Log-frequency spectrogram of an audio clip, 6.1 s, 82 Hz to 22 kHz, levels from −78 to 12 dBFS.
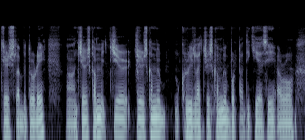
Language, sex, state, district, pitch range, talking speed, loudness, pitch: Nagamese, male, Nagaland, Kohima, 85-95 Hz, 205 wpm, -19 LUFS, 90 Hz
